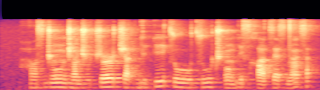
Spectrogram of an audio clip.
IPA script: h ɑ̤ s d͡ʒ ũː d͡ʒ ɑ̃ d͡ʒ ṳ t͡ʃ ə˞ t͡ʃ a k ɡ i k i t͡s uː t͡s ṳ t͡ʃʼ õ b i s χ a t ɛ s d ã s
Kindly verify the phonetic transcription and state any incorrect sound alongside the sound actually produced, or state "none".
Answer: t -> t͡s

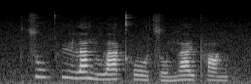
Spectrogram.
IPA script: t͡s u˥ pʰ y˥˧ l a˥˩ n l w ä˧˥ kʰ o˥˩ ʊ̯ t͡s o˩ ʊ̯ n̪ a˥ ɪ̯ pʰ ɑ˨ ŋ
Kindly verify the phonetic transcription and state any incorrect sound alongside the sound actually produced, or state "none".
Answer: none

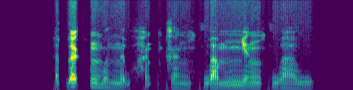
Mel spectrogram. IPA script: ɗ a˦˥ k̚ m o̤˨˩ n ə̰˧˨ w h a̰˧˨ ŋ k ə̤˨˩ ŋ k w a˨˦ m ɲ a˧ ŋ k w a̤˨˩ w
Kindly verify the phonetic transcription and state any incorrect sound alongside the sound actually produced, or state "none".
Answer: ə̤˨˩ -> a̤˨˩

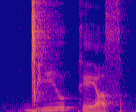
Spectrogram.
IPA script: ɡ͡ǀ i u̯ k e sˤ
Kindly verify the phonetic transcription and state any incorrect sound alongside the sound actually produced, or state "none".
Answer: none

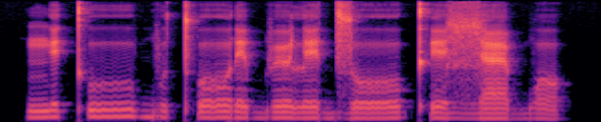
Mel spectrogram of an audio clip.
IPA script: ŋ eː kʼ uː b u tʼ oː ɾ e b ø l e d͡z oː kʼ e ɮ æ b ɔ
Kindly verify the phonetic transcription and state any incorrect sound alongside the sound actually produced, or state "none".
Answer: eː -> e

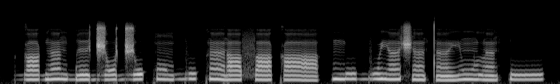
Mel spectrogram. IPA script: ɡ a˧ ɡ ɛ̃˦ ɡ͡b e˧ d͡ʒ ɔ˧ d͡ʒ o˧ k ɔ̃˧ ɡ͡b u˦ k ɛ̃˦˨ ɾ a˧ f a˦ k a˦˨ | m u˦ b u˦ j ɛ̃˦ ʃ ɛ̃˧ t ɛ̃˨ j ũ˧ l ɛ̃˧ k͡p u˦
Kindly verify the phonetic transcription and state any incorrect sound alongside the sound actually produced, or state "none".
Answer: none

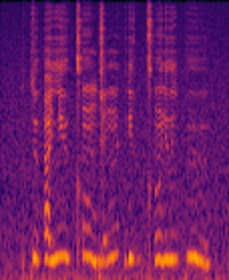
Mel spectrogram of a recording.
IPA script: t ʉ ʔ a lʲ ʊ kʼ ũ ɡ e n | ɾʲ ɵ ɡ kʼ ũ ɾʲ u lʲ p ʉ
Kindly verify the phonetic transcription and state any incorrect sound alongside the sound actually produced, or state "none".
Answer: ʊ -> ʉ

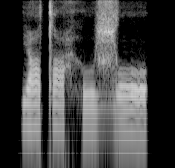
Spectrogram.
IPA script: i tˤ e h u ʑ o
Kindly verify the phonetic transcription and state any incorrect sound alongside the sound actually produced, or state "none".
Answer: none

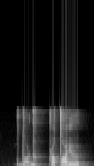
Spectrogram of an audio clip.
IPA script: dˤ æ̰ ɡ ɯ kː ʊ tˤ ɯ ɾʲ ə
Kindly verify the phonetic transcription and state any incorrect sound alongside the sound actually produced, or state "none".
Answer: none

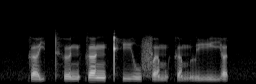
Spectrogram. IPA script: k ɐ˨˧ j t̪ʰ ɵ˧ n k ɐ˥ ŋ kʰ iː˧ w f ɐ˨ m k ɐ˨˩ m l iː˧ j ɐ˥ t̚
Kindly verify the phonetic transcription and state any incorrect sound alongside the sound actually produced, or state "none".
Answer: none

